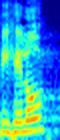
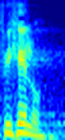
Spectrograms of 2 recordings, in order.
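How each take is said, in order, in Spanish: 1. La sílaba tónica es la última. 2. La sílaba tónica es la del medio. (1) "tendría tilde en la O" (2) "es grave y termina en vocal"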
